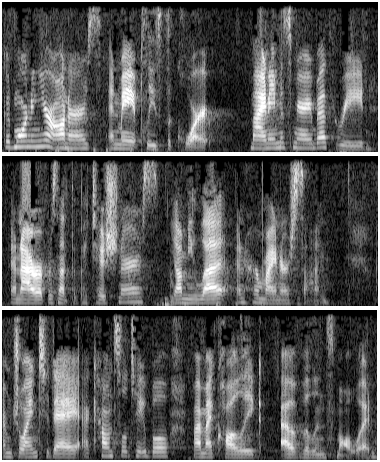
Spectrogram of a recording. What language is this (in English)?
English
